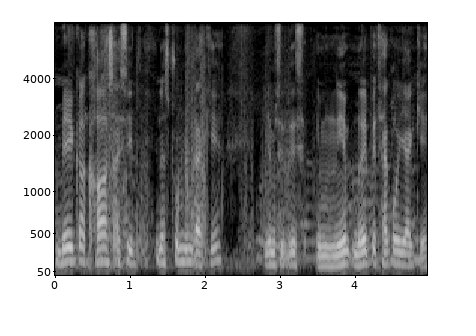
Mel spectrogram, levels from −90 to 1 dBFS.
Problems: constant background noise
